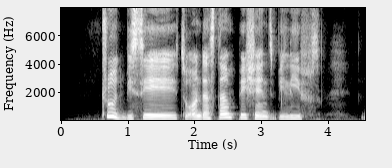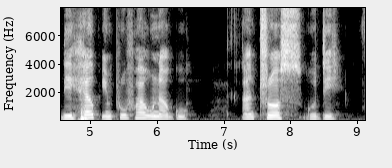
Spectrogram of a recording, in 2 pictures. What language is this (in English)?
Nigerian Pidgin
